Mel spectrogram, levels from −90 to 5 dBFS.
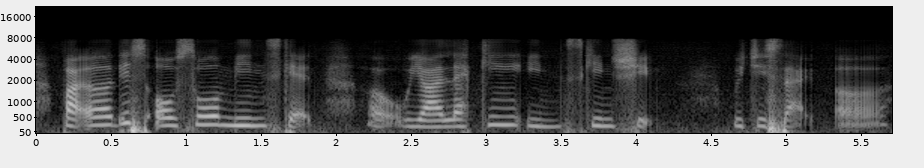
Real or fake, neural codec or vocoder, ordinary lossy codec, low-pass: fake; codec, 16 kHz, 0.7 kbps, FocalCodec; none; none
